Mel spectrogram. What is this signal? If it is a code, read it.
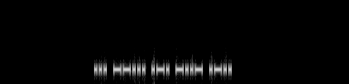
Morse code, heard as a keyed tone, about 53 wpm, 700 Hz. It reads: S7RXL
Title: Code Groups - 5 Letter:Numbers - 50wpm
